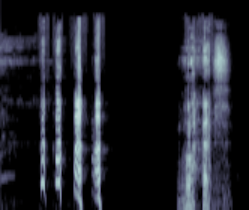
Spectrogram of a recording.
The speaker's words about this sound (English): What's wrong with you? Big yawn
